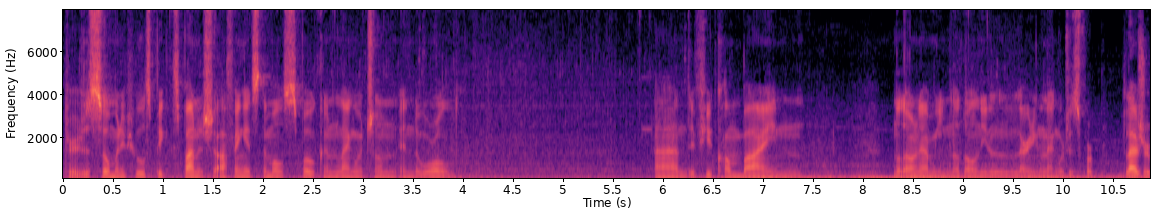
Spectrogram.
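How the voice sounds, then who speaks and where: Game music plays as a young Polish streamer with a rumbling low voice greets his viewers and chats with them. A university student speaking with a Polish accent, Polish being his first language, he thinks aloud while hunting for words over a noisy background.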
